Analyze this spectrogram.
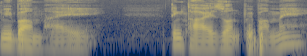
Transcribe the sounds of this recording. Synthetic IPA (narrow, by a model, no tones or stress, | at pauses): mibamhaj | t̪iŋt̪ʰaːjzunpibamːɛ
